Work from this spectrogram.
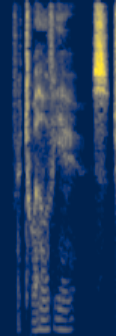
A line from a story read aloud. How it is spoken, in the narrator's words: she said softly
